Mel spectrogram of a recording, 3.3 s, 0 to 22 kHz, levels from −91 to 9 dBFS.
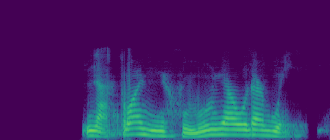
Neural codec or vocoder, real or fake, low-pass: codec, 24 kHz, 0.9 kbps, WavTokenizer, small release; fake; 5.4 kHz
